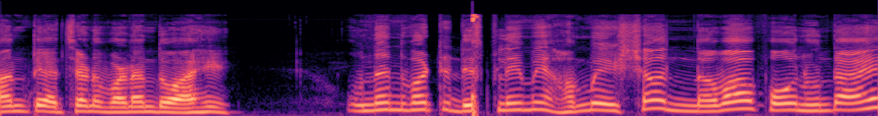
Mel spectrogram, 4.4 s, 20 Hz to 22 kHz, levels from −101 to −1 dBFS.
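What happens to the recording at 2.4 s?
At 2.35 to 2.39 s the speech is hit by damaged data in a compressed stream: a short stretch of the encoded stream is corrupt, so the decoder misreads those frames, loses sync and hunts for the next valid frame header. The result is a brief chirp or squawk lasting about 34 ms. On a spectrogram it appears as a narrow vertical smear of unrelated broadband or tonal energy breaking the speech harmonics. The waveform shows a sudden discontinuous burst there.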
